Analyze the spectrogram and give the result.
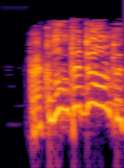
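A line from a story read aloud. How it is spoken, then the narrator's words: Shouting crowd. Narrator (Russian): кричали другие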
